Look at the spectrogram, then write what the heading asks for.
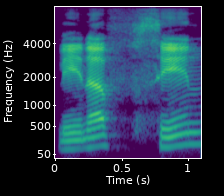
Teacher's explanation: لنفس تنوین کے بعد حروف حلقی میں سے حمزہ ہے، یہاں پر اظہار کریں گے، آواز ناک میں نہیں چھپائیں گے، غنہ نہیں کریں گے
